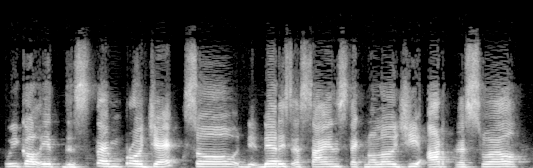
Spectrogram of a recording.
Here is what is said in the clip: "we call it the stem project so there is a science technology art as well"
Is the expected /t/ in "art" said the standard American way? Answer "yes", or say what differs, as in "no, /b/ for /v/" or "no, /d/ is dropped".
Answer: yes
